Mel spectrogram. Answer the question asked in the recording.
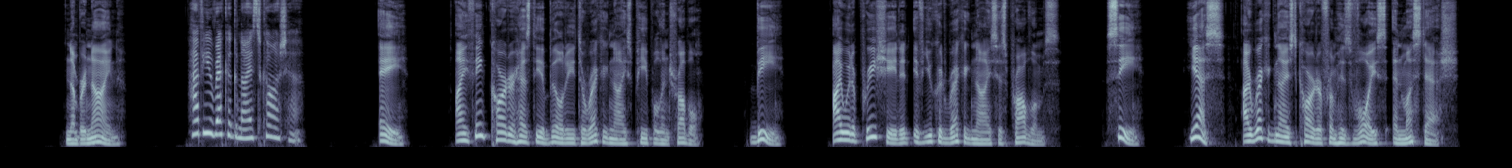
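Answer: C: Yes, I recognized Carter from his voice and mustache.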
